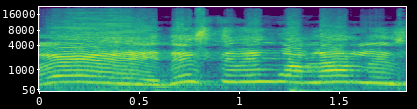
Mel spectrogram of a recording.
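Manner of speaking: exclamación aguda y fuerte; proclama entusiasta actuada. Acted. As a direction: anunciar un hallazgo a la multitud. Pablo anuncia su hallazgo, actuado. (entusiasmo de predicador que descubre algo)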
